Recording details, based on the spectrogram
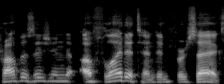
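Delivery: news-anchor reading delivery. Mocking how a newscaster read out the report, imitating a newscaster. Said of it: "this newscaster, she's like".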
